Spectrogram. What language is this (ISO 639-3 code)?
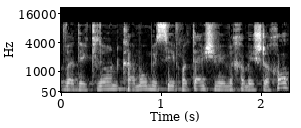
heb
